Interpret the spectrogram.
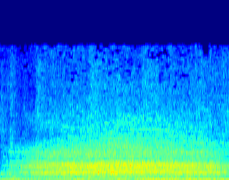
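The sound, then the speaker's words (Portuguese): A crowd shouts together in one sustained, loud roar, a dense wall of many voices with no individual words standing out, holding steady for a couple of seconds. “e eles vão retribuir com o grito deles.”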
